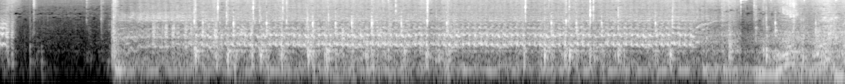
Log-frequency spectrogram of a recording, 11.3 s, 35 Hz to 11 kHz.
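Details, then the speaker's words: 1987 Ford F350 cold start after sitting a while, with a couple of pedal pumps before cranking. It catches, then idles with a slight uneven flutter that settles, and gray smoke is seen. Cold-start idle flutter, cause unclear. "Oh yeah, it did flutter a little bit. See some gray smoke."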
